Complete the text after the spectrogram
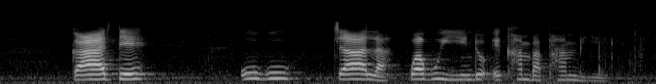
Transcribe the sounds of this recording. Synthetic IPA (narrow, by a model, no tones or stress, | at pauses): k̬ad̥ʱɛ | uk̬u | t͡ʃʼalak̬wak̬ujintʼɔʔɛkʰambʱapʰambʱiːli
